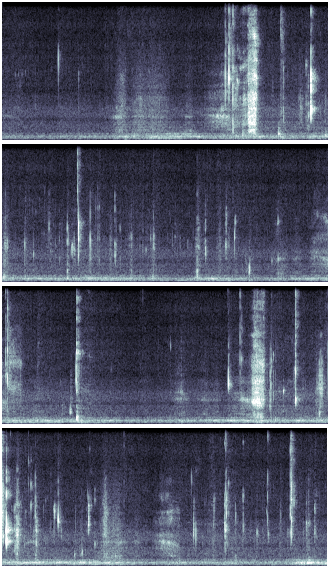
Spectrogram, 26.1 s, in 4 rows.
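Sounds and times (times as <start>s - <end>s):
person chewing with wet mouth noises: 4.4s - 12.1s, 17.5s - 22.1s, 23.0s - 26.0s.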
